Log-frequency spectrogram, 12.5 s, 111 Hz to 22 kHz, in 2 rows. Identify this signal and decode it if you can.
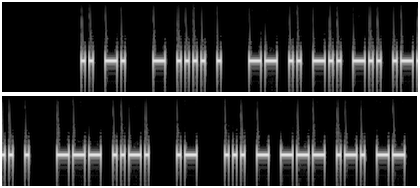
Morse code, heard as a keyed tone, about 20 wpm, 700 Hz. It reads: IN THE MIDDLE OF A STORM
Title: Sentences with 5-Word Phrases - Spoken Beginning - 20wpm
